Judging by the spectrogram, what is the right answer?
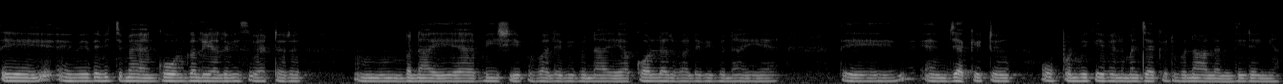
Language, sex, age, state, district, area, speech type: Punjabi, female, 45-60, Punjab, Jalandhar, urban, spontaneous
